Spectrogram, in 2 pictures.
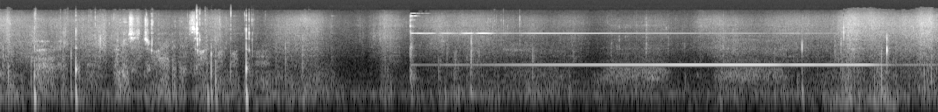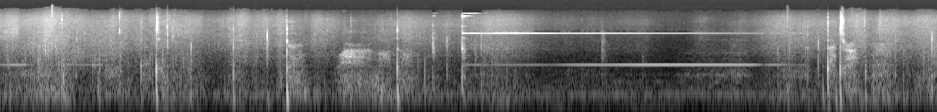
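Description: Tuning fork struck twice, each time ringing with a quiet, steady pure tone that slowly dies away, the first for about nine seconds, the second for about five. It is used as a hearing check, with soft handling clicks and rustles in between.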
